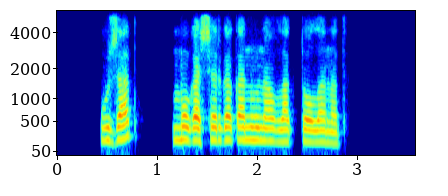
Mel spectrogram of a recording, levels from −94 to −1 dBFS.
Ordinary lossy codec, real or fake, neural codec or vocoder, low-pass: Opus, 24 kbps; fake; codec, 16 kHz in and 24 kHz out, 1 kbps, XY-Tokenizer; 5.4 kHz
